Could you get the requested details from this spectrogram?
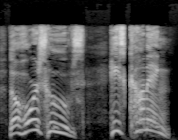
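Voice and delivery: high, urgent cry; alarmed warning. A narrator's reading. Daphne warning the others of the horseman, high alarmed cry. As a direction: raise the alarm with pitch way up.

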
